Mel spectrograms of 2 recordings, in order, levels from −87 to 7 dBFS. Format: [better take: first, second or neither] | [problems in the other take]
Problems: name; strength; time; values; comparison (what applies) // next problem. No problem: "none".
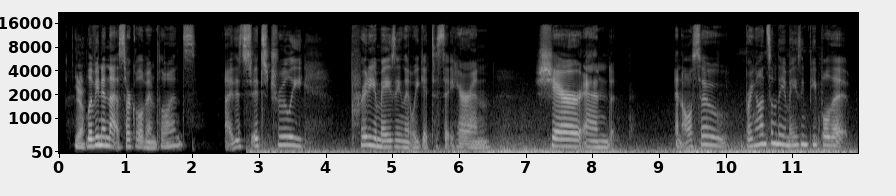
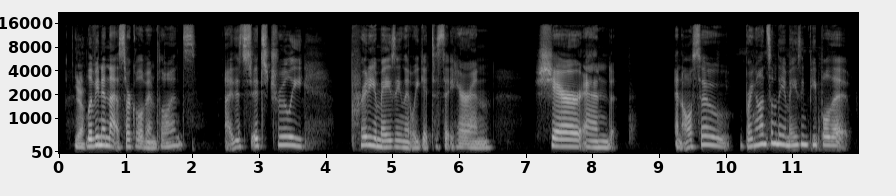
second | low rumble; faint; from 3 s on; 25 dB below the speech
